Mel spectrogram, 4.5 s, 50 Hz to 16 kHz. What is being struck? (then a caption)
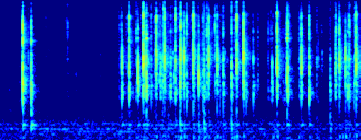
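Mechanical keyboard, aluminium case with plastic keycaps. A Space65 Cybervoyager 65% mechanical keyboard with an aluminum case, plastic keycaps and Holy Panda switches is typed with the fingertips of both hands. Two quick taps are followed by a short pause, then a steady run of about two dozen sharp, bright key clacks. Each clack is short and dry, with a slight low thock under it.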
